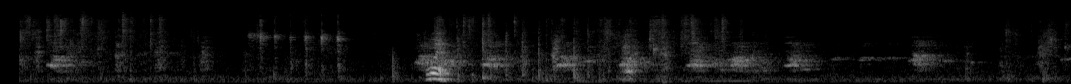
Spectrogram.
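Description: A pit bull–dachshund mix dog making short whines and the odd bark over a run of light clicks and rustles. A person calls "come" about four seconds in.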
